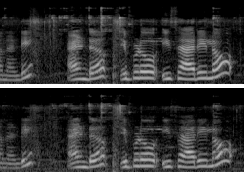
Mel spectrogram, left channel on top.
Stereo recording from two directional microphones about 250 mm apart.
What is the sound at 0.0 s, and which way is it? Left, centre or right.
A woman's voice, left.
